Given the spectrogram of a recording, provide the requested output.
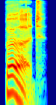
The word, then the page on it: bird: British English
